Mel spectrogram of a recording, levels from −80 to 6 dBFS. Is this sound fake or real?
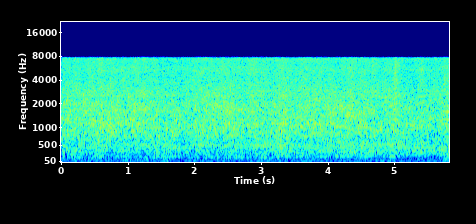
real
